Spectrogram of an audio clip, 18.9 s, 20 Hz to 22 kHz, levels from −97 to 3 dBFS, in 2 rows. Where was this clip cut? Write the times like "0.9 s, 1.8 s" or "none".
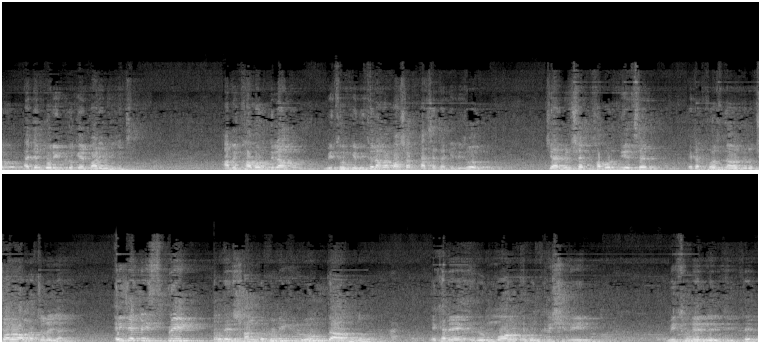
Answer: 12.1 s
